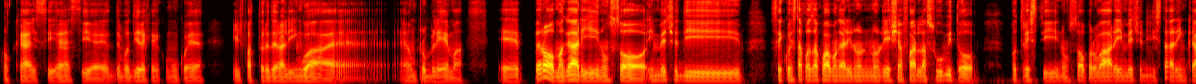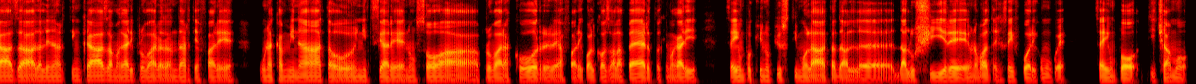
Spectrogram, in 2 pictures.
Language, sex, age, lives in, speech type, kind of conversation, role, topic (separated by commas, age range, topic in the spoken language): Italian, male, 25-29, Italy, conversation, advice, advisor, Come posso smettere di saltare gli allenamenti e riuscire a tornare in pista?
